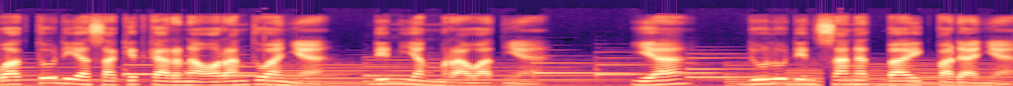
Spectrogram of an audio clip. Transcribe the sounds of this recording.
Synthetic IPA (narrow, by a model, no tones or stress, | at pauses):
wak̚t̪udiasakɪt̪̚kaɾənaoɾaŋt̪uaɲa̰ | dɪnjaŋməɾawat̪̚ɲa̰ | ija | duludɪnsaŋat̪̚baɪk̚padaɲa̰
